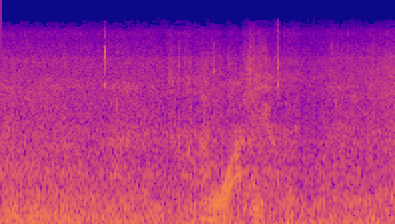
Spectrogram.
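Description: A fishing reel clicks and whirs as its line is wound in.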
